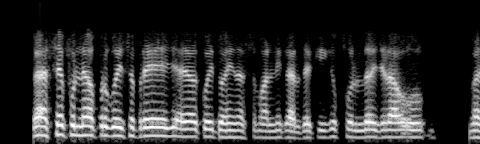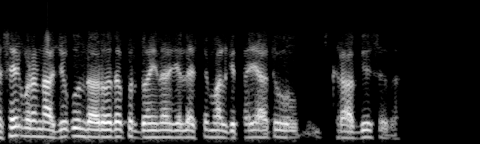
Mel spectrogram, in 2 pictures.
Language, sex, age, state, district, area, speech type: Dogri, male, 45-60, Jammu and Kashmir, Jammu, rural, conversation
